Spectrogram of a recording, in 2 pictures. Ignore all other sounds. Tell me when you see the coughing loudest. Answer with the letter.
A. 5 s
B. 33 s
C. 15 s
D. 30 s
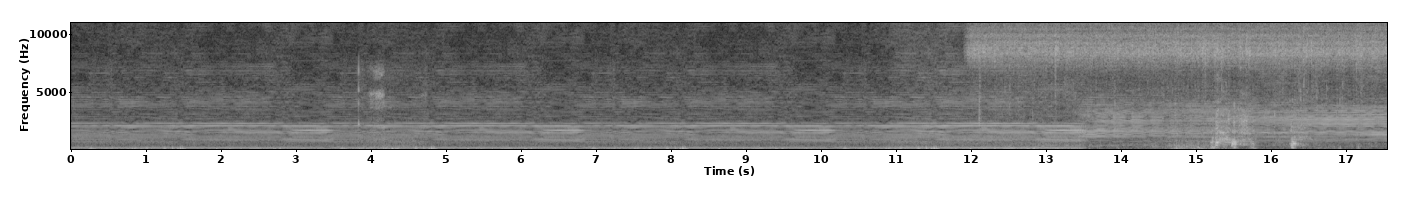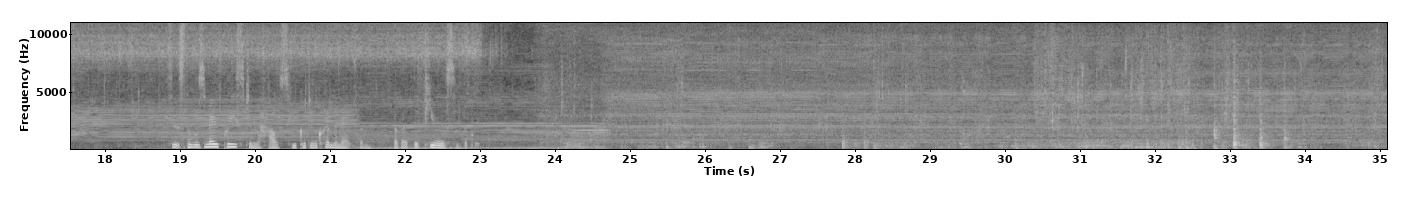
C.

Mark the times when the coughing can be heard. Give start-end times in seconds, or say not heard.
3.8-4.8, 15.0-16.6, 29.4-29.9.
